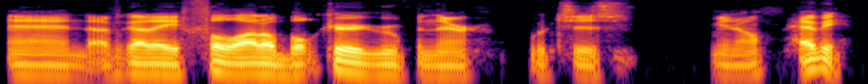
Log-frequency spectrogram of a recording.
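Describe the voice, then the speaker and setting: A man's voice: a bass voice, steady tone, normal speed, sharp tone, dry recording. A man chatting casually as a podcast co-host. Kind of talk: casual chat.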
